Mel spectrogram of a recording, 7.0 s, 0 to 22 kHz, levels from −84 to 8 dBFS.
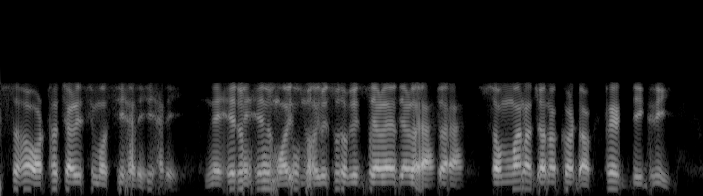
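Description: Speech running through a Codec 2 vocoder for its whole length, with heavy damage: the voice is robotic and buzzy because it is rebuilt from sine waves using only pitch, voicing and envelope, a sound that fits the 3.2 kbit/s mode. The waveform loses its natural shape, and a spectrogram shows neat harmonic stripes inside a 300 Hz to 3.6 kHz band, with nothing above 3.8 kHz.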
